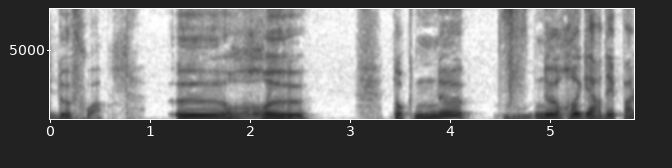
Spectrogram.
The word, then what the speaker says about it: heureux: après que vous avez eu eux le voulaient prononcé deux fois heureux donc ne ne regardez pas le h ne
